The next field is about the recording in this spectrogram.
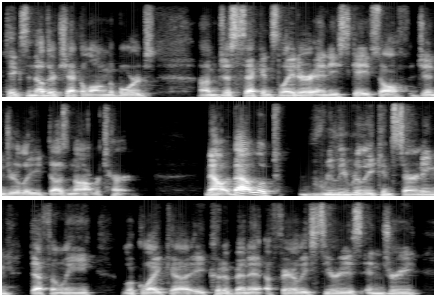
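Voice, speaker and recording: A man with a raspy, hoarse voice hosts a sports podcast, talking through the news in a casual, conversational way with frequent ums. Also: on the low side, steady tone, normal speed. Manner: conversational, many filler ums. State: hoarse from shouting.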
